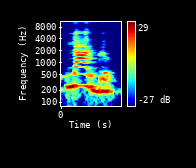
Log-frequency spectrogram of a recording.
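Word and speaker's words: l'arbre: just for an apostrophe if any french word is having apostrophe it is always pronounced with the next word together it is pronounced in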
